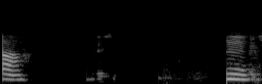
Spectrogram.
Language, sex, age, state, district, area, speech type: Kannada, female, 18-30, Karnataka, Chamarajanagar, rural, conversation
